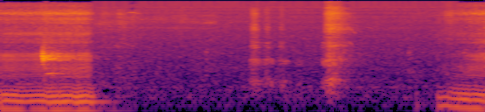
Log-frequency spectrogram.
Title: snoring lilac shar pei Mora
